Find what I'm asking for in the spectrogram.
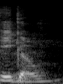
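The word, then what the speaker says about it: Iko: Is that how it's pronounced? Eco Uwais? – I know it's Eco. – Eco, so, okay.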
